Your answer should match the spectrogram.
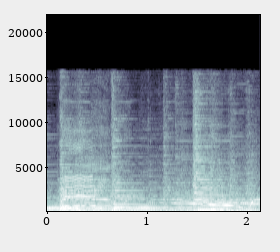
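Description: Live acoustic band music: acoustic guitars strummed and picked, with a sung note wavering in pitch early on.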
